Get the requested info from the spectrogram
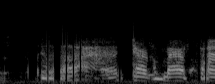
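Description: Speech: a person talking in a narrow, thin voice, like talk over a phone line or radio.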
